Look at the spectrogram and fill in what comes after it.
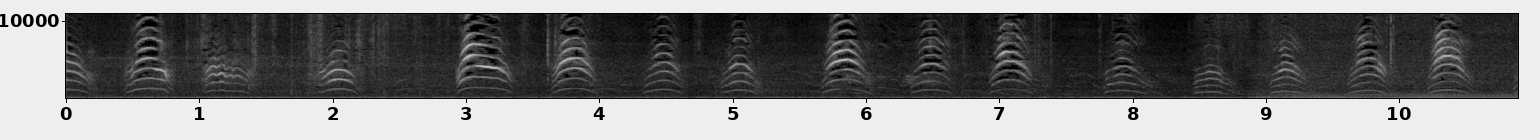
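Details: Abandoned kittens producing rapid, repeated high meows, several callers overlapping, before a low humming noise comes in near the end.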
